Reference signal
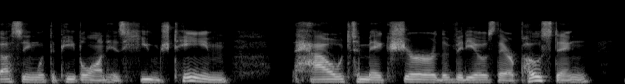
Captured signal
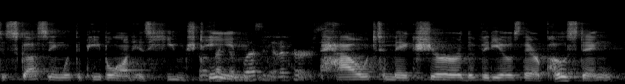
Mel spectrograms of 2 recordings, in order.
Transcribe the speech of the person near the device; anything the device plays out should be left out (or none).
So, it's like a blessing and a curse.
